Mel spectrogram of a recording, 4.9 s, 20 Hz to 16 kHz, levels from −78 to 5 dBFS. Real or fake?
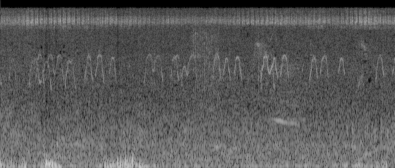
fake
